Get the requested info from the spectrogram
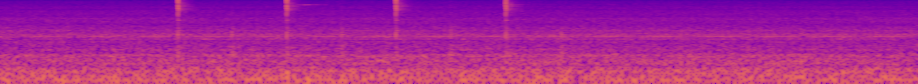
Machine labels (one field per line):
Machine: valve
